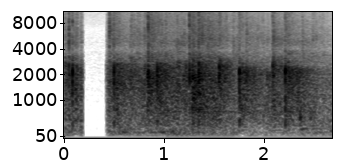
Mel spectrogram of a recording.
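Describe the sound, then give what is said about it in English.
A room full of people claps steadily for a band after songs at a worship service, a dense wash of applause with a brief silent gap near the start, then sustained even clapping from the crowd. “I think they deserve a round of applause because I think they've been amazing.”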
